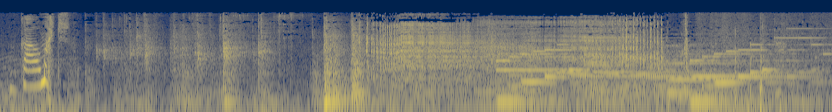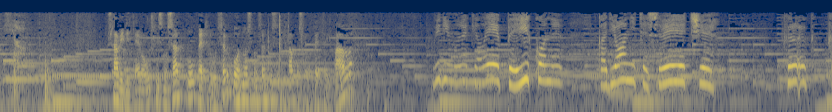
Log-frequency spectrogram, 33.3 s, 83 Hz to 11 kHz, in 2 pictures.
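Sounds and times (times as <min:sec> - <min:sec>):
speech: 0:00.2 - 0:01.4, 0:18.9 - 0:23.8, 0:25.3 - 0:28.0, 0:28.6 - 0:31.0, 0:32.4 - 0:33.2
heavy church door swinging open with groaning creak: 0:01.5 - 0:17.8
large sword-like key rattling and clicking in church door lock: 0:01.8 - 0:06.2.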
